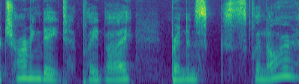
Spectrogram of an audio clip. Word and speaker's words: Sklenar: date, played by Brendan Sklenar, I think is how you say his last name. Sklenar.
